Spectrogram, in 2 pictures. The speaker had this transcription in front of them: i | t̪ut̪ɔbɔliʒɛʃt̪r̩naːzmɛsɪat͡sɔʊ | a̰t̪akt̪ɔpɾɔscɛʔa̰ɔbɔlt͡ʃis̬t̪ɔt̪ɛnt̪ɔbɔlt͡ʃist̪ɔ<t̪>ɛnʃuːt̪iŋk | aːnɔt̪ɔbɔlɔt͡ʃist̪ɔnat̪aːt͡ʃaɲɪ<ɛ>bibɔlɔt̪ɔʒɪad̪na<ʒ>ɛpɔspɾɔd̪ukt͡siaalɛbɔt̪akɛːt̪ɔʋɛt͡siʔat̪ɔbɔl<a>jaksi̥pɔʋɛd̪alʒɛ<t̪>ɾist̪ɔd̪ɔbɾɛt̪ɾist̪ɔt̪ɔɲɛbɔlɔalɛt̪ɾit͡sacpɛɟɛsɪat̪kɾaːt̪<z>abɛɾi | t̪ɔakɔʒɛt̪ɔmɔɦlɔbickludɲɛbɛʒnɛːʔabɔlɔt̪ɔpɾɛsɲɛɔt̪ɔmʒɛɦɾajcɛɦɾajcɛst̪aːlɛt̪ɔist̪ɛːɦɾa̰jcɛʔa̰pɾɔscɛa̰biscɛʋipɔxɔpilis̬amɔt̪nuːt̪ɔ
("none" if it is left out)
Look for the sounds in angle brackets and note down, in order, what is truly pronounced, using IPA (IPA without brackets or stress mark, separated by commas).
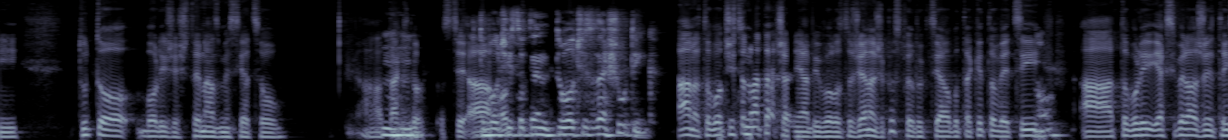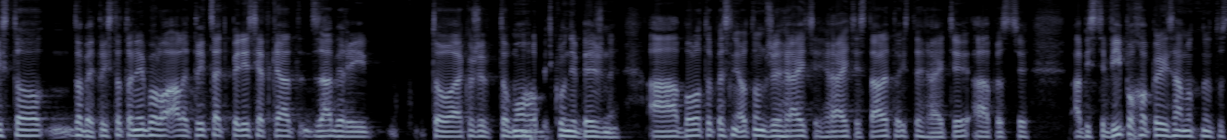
t̪, a, ʒ, i, t̪, z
